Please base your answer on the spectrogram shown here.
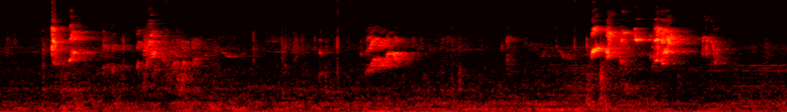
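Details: Lovebirds kept as pets, eating food and calling: scattered bursts of shrill, squeaky chirps, a rising squeal near three seconds and a louder chattering cluster toward the end, with quiet gaps between.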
